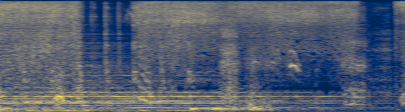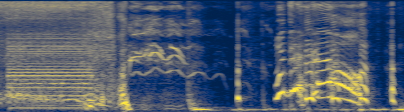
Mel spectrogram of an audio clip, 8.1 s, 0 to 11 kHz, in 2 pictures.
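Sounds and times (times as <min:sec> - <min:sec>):
air hissing out of a balloon being blown up: 0:00.0 - 0:05.4
laughter: 0:04.9 - 0:08.0.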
